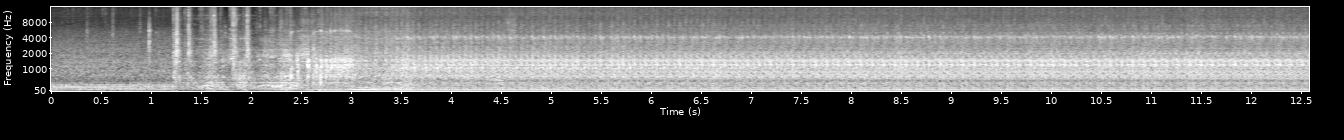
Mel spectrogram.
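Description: A Detroit Diesel engine is jump-started by shorting a GM starter's solenoid trigger wire to the positive battery post with a screwdriver. A few sharp clicks sound as the terminals are bridged, the starter cranks, and about three seconds in the engine catches and settles into a steady idle.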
